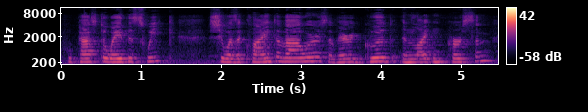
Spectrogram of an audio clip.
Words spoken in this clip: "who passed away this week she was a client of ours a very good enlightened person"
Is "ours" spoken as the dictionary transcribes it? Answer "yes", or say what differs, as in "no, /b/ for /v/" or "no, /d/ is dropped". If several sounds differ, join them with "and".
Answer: yes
